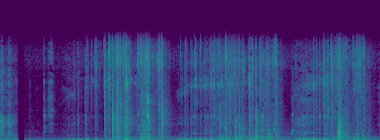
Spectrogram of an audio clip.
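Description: A solid oval green soap bar held in the hand is carved and shaved with a metal utility blade. Dense, crisp scraping and crackling shavings run almost continuously, with a brief silence near the start and sharper bright peaks scattered through the clip.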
